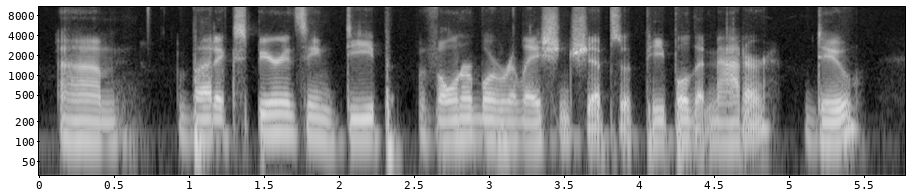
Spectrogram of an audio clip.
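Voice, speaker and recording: A man at a moderate pace, with fairly even intonation, very even loudness and music in the background. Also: fairly low pitch for a man. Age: 30s. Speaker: entrepreneur. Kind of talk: interview. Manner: halting.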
